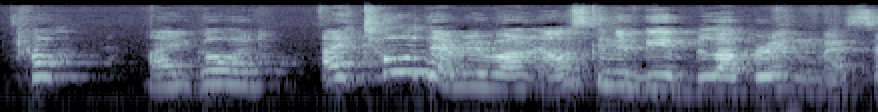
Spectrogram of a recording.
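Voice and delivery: real tears breaking through, words spilling out fast; blubbering mess. Real, not acted. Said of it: "now I'm a blubbering mess".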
